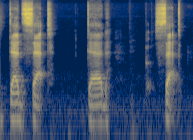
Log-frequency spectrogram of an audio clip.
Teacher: They are 2 stressed syllables right next to each other. They're usually 1-syllable words that are next to each other. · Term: spondee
